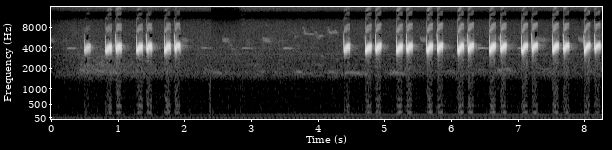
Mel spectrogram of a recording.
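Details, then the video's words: High, clear, ringing notes from a tit, given in short pairs, four pairs, a pause of over two seconds, then a steady string of pairs through to the end. "Голос Синицы."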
